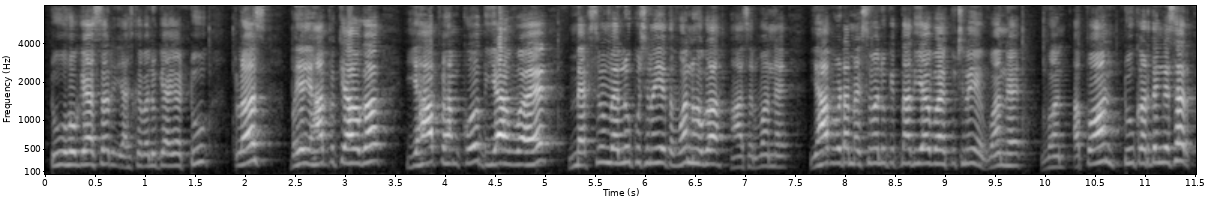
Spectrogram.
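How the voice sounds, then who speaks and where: A man's voice: extremely high pitch, steady tone, quick pace, few pauses, a bit bright. A man teaching a live online class, coaxing and repetitive, freely mixing English phrases into his explanations. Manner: coaxing, repetitive, mixes English phrases, calls students "beta". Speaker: online tutor.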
